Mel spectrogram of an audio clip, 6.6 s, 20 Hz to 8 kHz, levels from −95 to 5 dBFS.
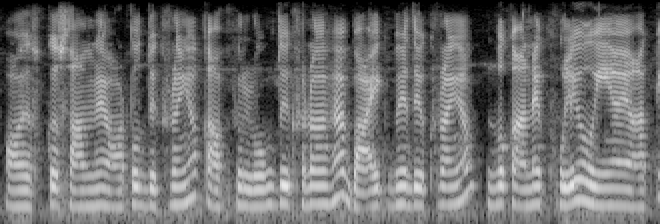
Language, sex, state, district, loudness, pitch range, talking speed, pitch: Hindi, female, Uttar Pradesh, Muzaffarnagar, -15 LUFS, 180-200 Hz, 210 wpm, 195 Hz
